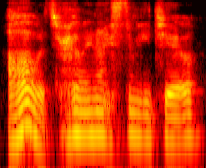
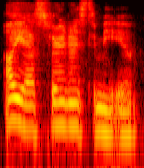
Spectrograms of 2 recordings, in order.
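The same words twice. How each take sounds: First: Gushing, overeager greeting, lightly hammed up; mock desperate. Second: Offhand, unbothered greeting, a bit softer; breezy, as if it hardly matters; nonchalant. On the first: Psychic shows client how a desperate dater sounds, mock gushing. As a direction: play it too keen, clinging to every word. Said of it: "you're not desperate". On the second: Pretend. Psychic shows client how to greet a new date, offhand and nonchalant. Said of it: "nonchalant kind of an attitude".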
